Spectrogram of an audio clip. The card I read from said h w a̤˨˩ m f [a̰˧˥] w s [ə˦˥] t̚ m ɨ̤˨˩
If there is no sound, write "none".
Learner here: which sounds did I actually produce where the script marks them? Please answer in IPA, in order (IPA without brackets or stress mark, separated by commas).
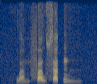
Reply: a˧˩, a˦˥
